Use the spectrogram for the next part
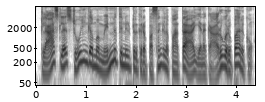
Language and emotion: Tamil, disgusted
